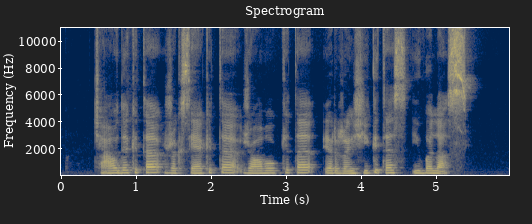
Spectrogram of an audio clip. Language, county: Lithuanian, Vilnius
